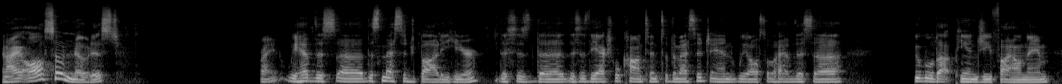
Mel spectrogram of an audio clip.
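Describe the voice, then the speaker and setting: A man's voice: mid-range voice, normal speed. Casual man explaining things. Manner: conversational, explanatory, often checking with "right?". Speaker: video creator walking through an account hack. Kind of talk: casual screen-recording commentary.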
